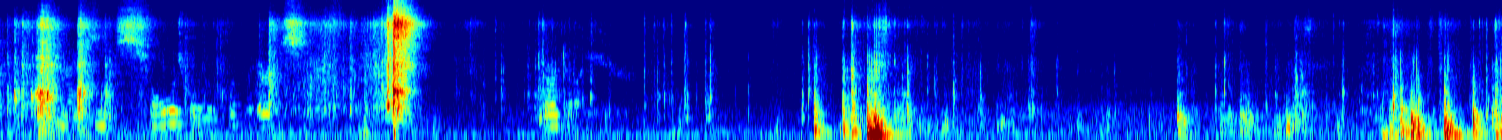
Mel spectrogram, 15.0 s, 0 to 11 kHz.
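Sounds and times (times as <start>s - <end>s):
knocks and thumps on concrete floor: 8.1s - 9.2s, 13.8s - 15.0s.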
